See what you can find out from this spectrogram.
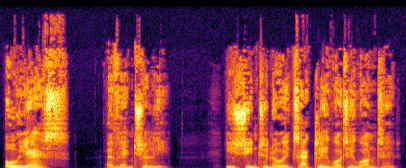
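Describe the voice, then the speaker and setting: A man's voice: on the low side, expressive, moderate pace, husky, no echo. An elderly Indian shopkeeper, acted out by a male audiobook narrator, courteous and proud of himself. He talks at length in an Indian accent, eager to help, in a dry recording. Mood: eager, helpful. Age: 60s. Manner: deferential, talkative, proud. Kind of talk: audiobook character acting.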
